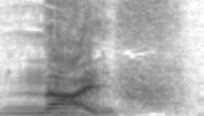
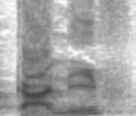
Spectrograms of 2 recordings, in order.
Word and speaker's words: knife: Mot ça a prononcé comme knife. Répétez après knife. Besoin un couteau, I need a knife. OK, knife. Ni pas canif, pas dit canif encore, c'est knife.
